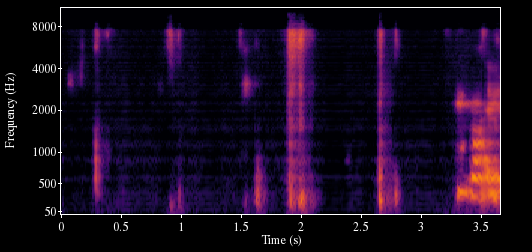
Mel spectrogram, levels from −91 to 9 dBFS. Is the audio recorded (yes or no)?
no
